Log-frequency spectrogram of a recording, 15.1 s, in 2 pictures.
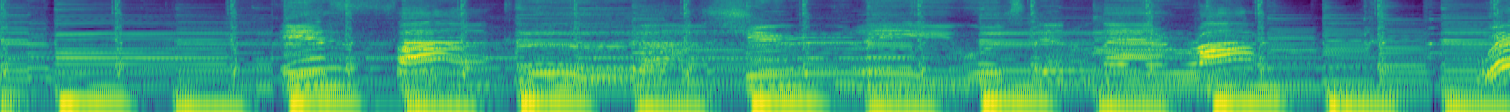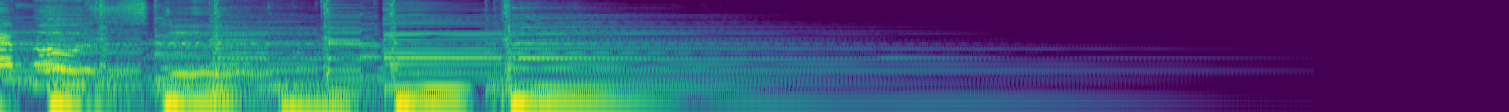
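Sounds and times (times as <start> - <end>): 
music track at 104 BPM: 0.0 - 13.2.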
